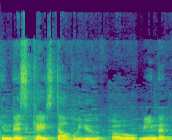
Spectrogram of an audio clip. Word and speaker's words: 我: The pinyin is composed of alphabet letters, like in this case W-O, mean that this character should be pronounced wo.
